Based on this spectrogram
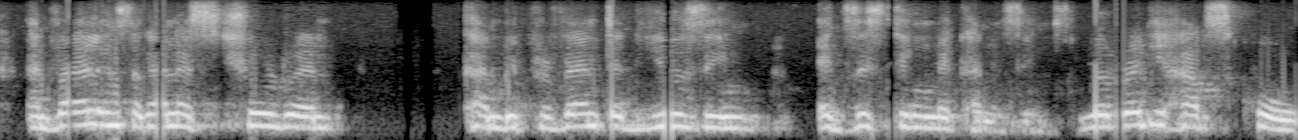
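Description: Against a quiet background, a woman speaks at a moderate pace with very even loudness and fairly even intonation. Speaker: civil society representative; panelist. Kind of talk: reading a formal statement. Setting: video call. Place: office. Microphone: headset.

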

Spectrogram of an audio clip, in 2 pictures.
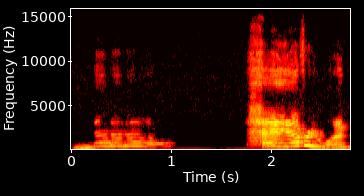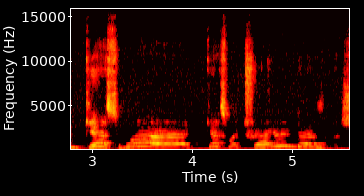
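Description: This put-on character voice sits at an extremely high pitch and moves at a very slow pace. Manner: cocky, mocking.

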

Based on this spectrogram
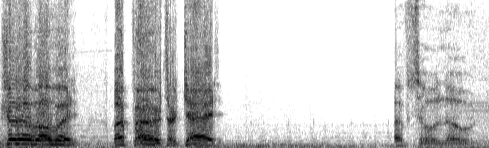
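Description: Over clear background noise, a man performs a put-on character voice at a moderate pace. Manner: dramatic, loud, gravelly.

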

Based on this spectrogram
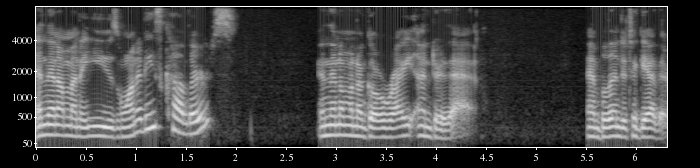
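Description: A woman talks at a fairly quick pace. Her pitch is fairly low, and the background is quiet. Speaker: beauty vlogger. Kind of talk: casual makeup tutorial chat. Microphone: phone near.

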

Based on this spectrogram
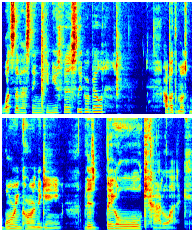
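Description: A man's quiet voice has lively intonation. He talks at a moderate pace. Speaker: gaming youtuber. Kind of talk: gameplay commentary. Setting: home apartment at night. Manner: quiet, subdued. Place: home room.

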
